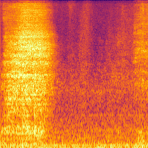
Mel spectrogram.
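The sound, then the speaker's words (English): A single forceful nose blow, a loud breathy honk lasting about half a second, followed by quieter snuffling and soft breath noise. “If you're gonna blow your nose, turn your head.”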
